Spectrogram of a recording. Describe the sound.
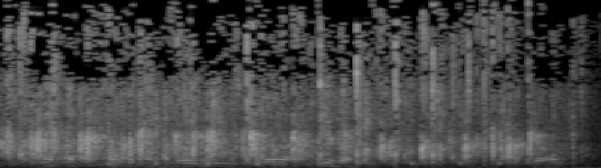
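Sustained audience applause, a dense, steady patter of many hands clapping at once for several seconds, with a few voices faintly audible beneath it.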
